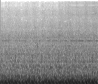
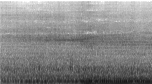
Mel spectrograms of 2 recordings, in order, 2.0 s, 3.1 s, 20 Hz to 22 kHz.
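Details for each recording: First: 6.7 Cummins hotshot truck (probably a 2017) in park: deep diesel rumble with a slightly uneven, loping beat, a miss most noticeable under load. No blow-by; an injector kill test shows no change on cylinder 2, so the injector has failed. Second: 6.7 Cummins hotshot truck, probably a 2017, after injector replacement: free revs with smooth, even diesel note and a clean rising whistle as the VGT turbo kicks in, no misfire; healthy running, though the truck still needs a retune.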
